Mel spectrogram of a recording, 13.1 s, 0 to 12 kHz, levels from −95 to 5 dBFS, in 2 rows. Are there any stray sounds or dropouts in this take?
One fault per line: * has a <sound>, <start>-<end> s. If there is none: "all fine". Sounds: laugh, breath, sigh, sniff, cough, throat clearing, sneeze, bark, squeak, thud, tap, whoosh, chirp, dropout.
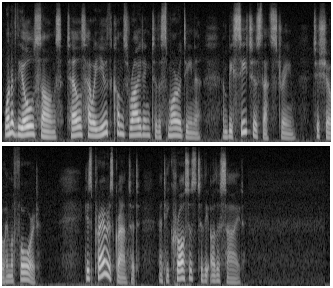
all fine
